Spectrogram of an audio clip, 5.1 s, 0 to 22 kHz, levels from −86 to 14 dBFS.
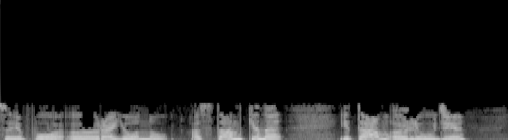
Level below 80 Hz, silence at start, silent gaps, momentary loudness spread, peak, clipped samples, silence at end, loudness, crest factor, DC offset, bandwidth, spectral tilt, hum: -40 dBFS; 0 s; none; 8 LU; 0 dBFS; under 0.1%; 0.45 s; -12 LUFS; 12 dB; under 0.1%; 6 kHz; -5.5 dB/octave; none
